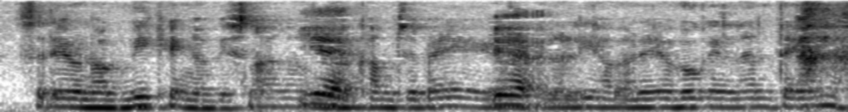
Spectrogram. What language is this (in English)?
Danish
